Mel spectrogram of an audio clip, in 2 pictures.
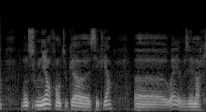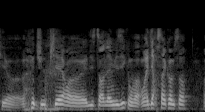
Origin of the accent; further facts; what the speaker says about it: Brittany, France; Enfin, moi, je suis breton.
